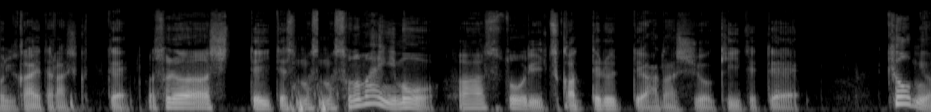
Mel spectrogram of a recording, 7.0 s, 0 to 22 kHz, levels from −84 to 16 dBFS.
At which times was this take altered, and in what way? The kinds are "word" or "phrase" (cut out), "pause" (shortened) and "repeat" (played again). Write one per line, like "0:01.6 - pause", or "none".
0:01.0 - pause
0:02.4 - repeat
0:03.3 - pause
